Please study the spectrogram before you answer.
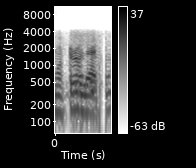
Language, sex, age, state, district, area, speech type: Odia, male, 18-30, Odisha, Cuttack, urban, conversation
